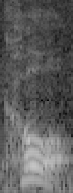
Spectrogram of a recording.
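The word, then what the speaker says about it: Caol: Just say coal, like lump of coal, and Isla.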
